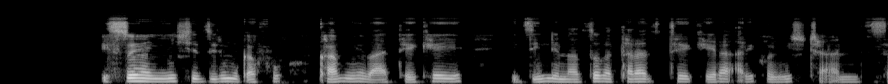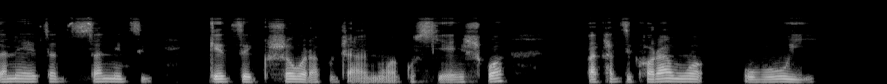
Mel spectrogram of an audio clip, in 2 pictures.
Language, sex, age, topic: Rundi, male, 18-24, agriculture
